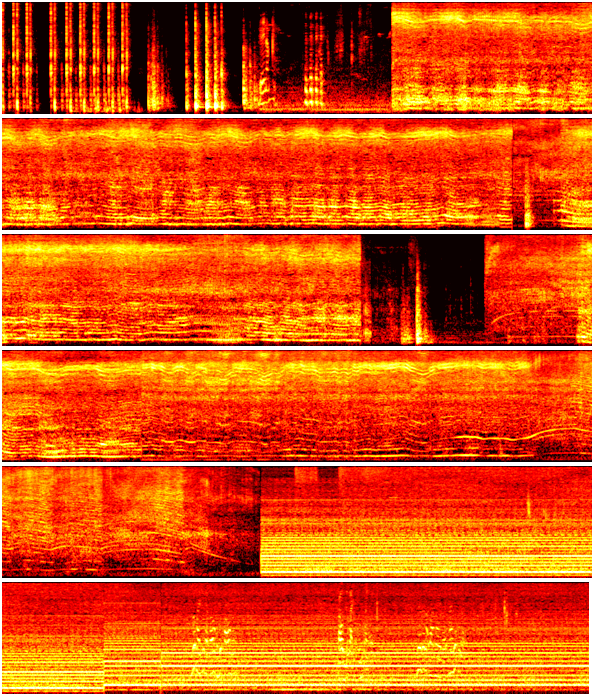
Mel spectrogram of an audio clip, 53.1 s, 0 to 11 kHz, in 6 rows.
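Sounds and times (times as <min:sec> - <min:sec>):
electric power tool running: 0:05.8 - 0:23.1, 0:25.0 - 0:53.0.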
